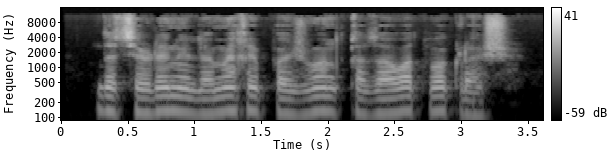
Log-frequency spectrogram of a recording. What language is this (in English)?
Pashto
